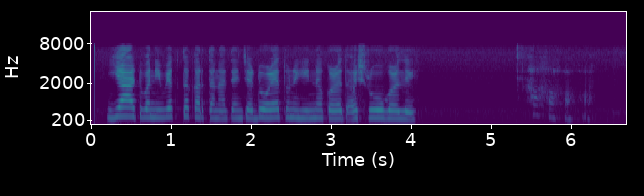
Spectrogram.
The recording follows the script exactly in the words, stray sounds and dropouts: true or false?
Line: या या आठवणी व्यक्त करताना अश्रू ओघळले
false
